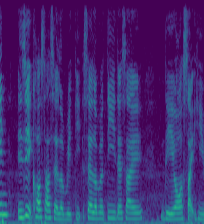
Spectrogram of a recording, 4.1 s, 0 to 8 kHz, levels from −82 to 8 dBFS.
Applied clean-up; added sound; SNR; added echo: none; none; none; none.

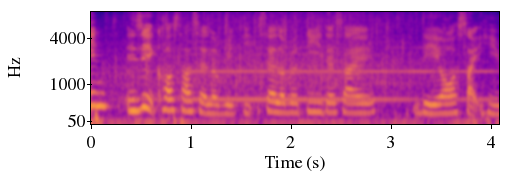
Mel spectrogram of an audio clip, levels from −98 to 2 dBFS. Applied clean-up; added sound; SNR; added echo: none; Wind instrument, woodwind instrument + Applause / Crowd; 11 dB; none.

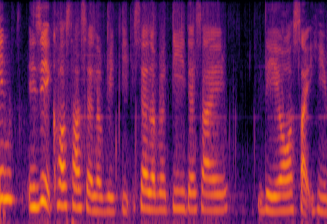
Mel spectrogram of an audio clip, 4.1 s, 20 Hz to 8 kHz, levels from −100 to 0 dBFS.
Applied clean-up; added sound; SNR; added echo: neural separator model SepFormer DNS4.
